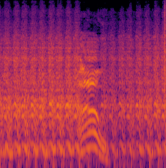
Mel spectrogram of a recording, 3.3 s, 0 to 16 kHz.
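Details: 1966 Toyota Stout pickup, abandoned and sitting for years, start attempt with spark checker connected: steady starter churn about three cranks a second, engine turning over evenly but never catching; cranks without starting.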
